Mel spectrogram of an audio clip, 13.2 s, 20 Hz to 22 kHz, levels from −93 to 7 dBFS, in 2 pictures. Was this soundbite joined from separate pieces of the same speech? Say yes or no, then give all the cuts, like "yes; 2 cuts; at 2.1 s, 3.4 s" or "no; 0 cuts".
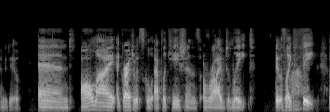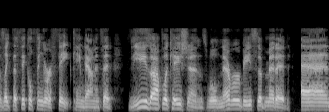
no; 0 cuts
